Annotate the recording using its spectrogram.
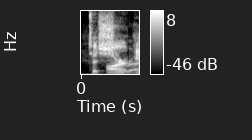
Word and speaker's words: Teixeira: It's Teixeira, and it's Mark Teixeira.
